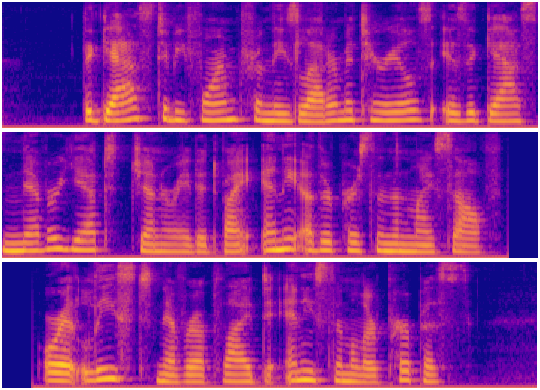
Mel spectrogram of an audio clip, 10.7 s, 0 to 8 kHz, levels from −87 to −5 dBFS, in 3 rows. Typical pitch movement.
Yes: average, 3.3 semitones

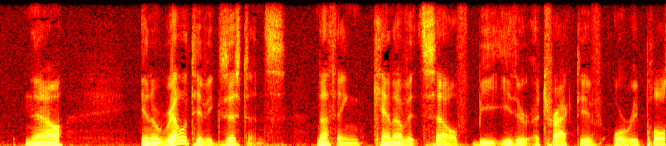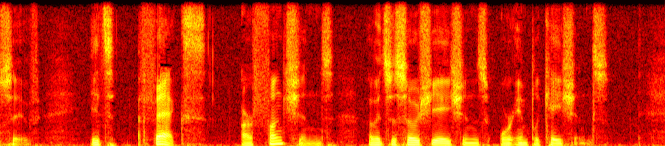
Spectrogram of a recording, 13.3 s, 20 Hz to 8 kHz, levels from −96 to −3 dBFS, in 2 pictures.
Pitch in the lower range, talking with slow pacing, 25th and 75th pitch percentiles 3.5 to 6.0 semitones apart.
No: low, 110 Hz; slow, 105 wpm; average, 2.8 semitones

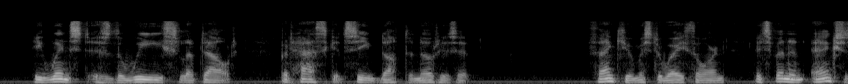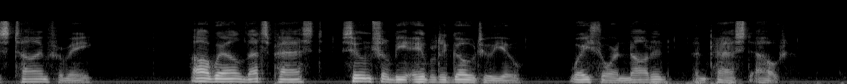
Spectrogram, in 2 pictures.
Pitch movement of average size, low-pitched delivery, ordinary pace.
Yes: average, 3.8 semitones; low, 110 Hz; average, 155 wpm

